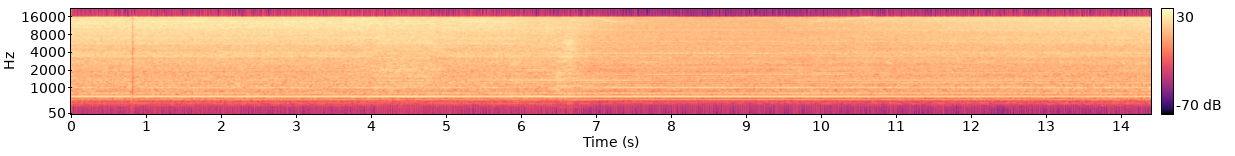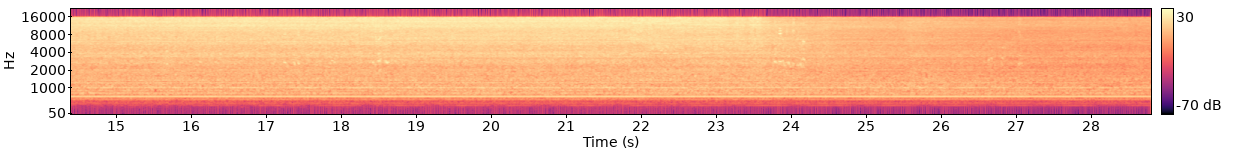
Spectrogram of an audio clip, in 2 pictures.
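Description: Robinson light helicopter in flight, heard from inside the cabin: a steady high whine of several tones over an even rush of noise.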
